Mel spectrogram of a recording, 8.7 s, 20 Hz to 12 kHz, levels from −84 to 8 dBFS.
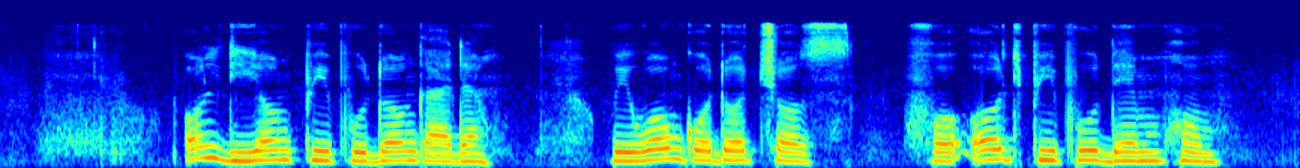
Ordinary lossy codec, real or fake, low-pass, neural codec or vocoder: MP3, 48 kbps; real; 7.2 kHz; none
